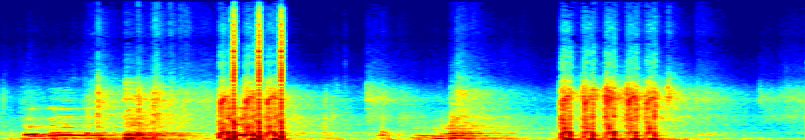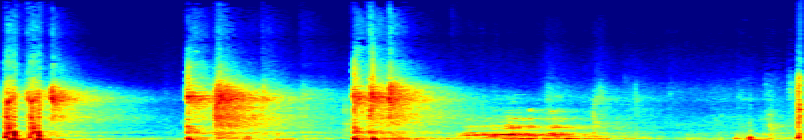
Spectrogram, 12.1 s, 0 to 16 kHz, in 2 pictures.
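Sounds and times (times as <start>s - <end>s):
airsoft guns firing: 1.7s - 2.3s, 4.2s - 5.4s, 6.1s - 6.8s, 7.4s - 9.3s.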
